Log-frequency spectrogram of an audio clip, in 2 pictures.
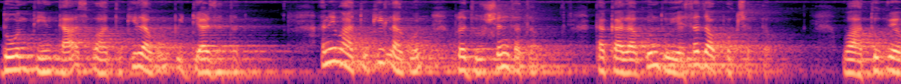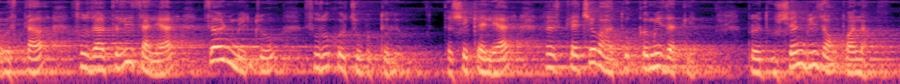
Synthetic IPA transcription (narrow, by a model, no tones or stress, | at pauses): d̪ont̪iːnt̪asʋat̪ukilaɡuːnpiʈjaɾd͡zat̪at̪ | aniʋat̪ukiːlaɡuːnpɾəd̪uɾɕənd͡zat̪ət̪akalaɡuːnd̪ʱujesad͡zawpəkɕəkt̪ə | ʋaɦt̪uːkʋjeʋəst̪ʰasud̪aɾt̪ʰlid͡zʱaljaɾt͡səɳmiʈɾosuɾukəɾt͡ɕubʱuʈːulot̪əɕekɛljaɾɾəst̪jat͡ɕeʋat̪uːkːəmiːd͡zat̪le | pɾəd̪uɾɕəɳbʱiːd͡zʱawpana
